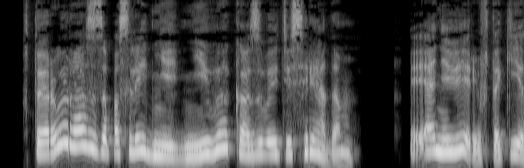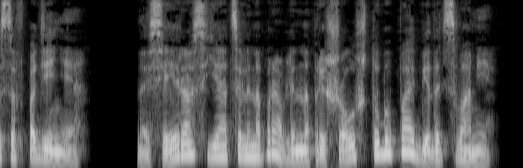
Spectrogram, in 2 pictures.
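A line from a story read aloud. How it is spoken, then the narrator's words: Calm reply. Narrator (Russian): спокойно ответил служитель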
